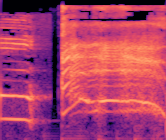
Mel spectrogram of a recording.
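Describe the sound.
A rooster crows loudly: a brief opening note, a split-second pause, then a long, strained, harmonically rich crow that holds steady and cuts off abruptly.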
